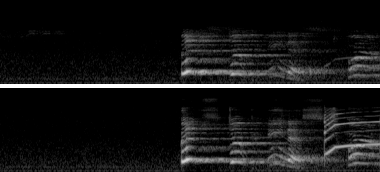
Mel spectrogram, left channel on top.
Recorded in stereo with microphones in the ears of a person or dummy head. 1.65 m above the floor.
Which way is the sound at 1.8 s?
60° right (ahead or behind).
